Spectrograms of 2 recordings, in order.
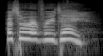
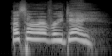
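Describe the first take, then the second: No difference in how they are said.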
